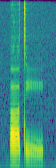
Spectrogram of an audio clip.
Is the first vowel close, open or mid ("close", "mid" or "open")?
open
